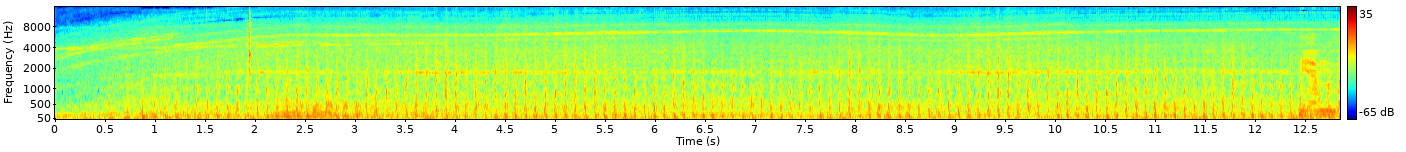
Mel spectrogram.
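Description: Helicopter in the video game Just Cause 2, a steady rotor drone with a high engine whine holding throughout, loud and continuous with a sharp click near the start.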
